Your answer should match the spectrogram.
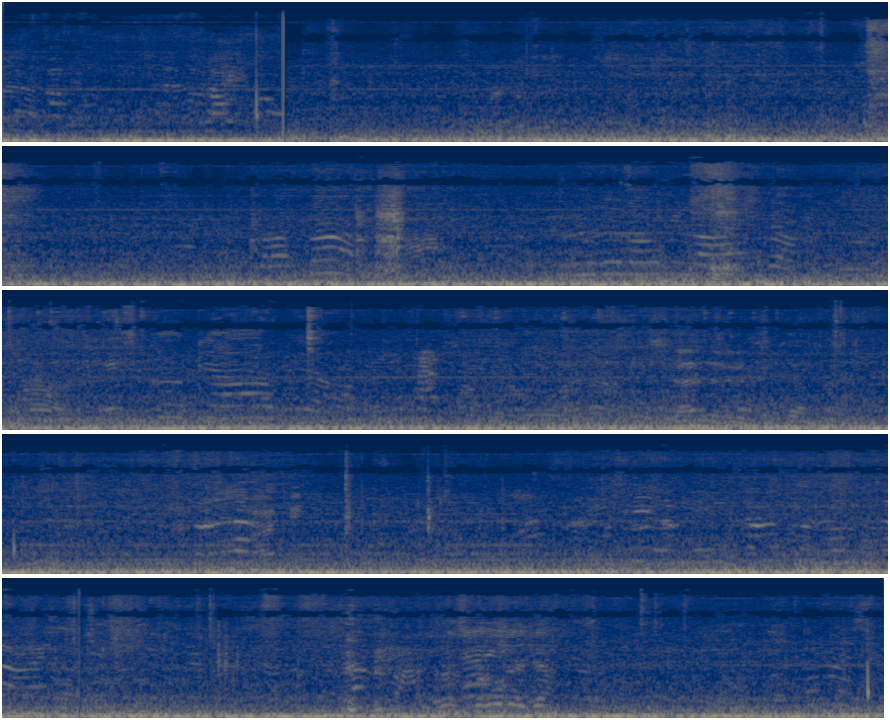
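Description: Passenger train running, a steady low rumble heard from inside the carriage, with faint voices of people talking and a few light clicks.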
